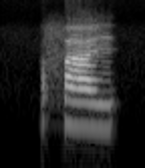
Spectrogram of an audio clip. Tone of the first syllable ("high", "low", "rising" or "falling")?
low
